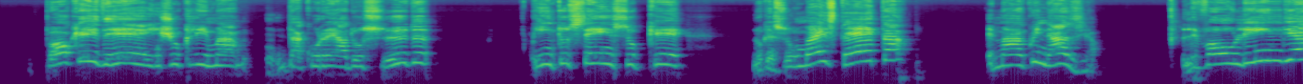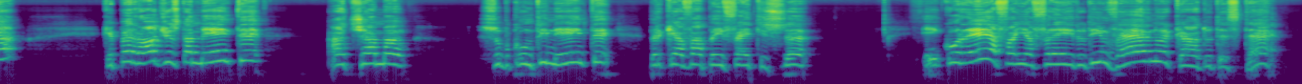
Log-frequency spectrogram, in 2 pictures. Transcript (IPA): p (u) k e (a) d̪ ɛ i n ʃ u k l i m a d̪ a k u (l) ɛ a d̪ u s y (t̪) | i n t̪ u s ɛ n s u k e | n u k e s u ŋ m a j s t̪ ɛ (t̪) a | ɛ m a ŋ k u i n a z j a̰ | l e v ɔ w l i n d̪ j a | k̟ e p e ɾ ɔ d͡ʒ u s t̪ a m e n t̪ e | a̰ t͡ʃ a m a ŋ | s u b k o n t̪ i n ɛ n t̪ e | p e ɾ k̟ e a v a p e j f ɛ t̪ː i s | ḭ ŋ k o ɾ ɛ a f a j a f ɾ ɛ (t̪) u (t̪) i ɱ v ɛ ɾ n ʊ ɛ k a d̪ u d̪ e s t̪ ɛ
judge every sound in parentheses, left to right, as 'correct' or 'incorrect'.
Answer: incorrect, incorrect, incorrect, incorrect, correct, incorrect, incorrect

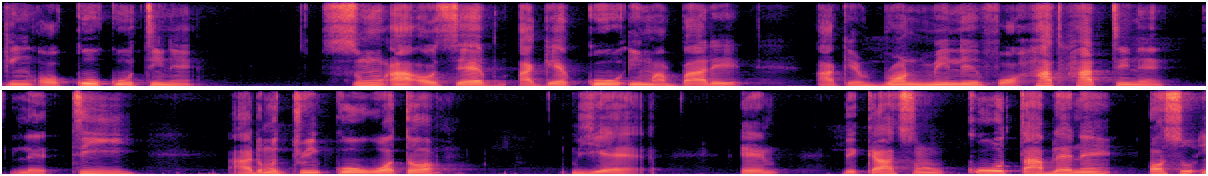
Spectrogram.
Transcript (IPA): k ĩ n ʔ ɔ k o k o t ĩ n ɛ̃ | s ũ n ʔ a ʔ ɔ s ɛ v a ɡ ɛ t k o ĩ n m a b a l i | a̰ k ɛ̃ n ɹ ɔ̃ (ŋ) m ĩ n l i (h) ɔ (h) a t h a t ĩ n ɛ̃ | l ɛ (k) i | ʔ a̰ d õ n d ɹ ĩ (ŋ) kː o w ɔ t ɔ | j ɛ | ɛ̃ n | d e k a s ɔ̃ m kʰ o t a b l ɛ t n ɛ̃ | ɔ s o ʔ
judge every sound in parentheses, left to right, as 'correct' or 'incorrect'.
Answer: incorrect, incorrect, correct, incorrect, correct

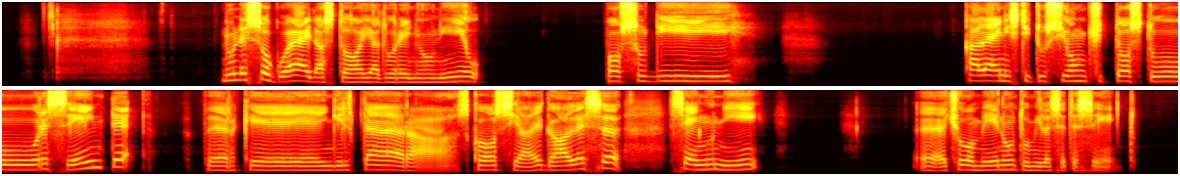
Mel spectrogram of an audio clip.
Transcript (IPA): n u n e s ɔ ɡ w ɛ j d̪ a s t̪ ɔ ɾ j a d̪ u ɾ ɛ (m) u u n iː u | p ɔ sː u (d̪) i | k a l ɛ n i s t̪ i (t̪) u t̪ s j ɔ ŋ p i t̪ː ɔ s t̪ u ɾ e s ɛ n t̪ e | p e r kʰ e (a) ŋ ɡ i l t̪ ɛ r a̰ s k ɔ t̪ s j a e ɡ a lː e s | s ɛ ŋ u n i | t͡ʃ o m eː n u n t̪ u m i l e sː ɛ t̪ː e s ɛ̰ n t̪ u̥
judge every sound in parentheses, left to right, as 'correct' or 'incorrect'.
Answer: incorrect, correct, correct, incorrect

